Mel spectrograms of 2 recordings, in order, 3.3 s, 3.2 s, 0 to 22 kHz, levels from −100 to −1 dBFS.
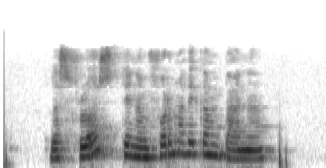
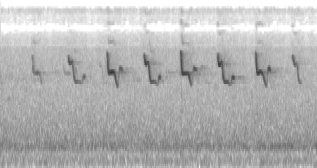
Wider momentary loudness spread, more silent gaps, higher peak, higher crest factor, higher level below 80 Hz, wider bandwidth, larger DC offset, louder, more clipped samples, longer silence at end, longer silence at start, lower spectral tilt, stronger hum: second, 8 LU vs 13 LU; neither; about the same, -12 dBFS vs -14 dBFS; second, 14 dB vs 20 dB; first, -60 dBFS vs -74 dBFS; second, 8 kHz vs 18 kHz; neither; first, -27 LUFS vs -31 LUFS; neither; first, 0.45 s vs 0 s; about the same, 0.05 s vs 0 s; first, -6.5 dB/octave vs 0.5 dB/octave; neither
